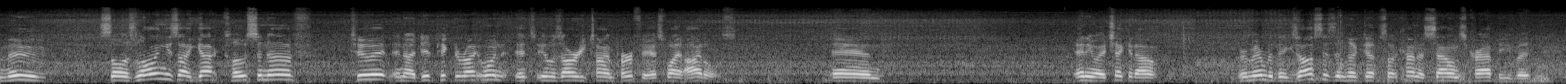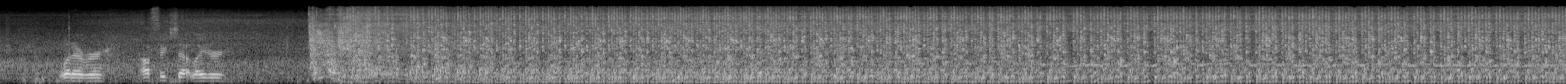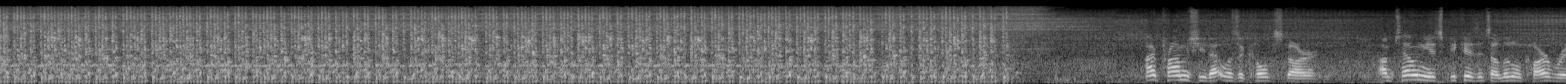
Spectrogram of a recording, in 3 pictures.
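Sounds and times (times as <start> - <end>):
car engine starting and idling: 18.5 - 43.3.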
